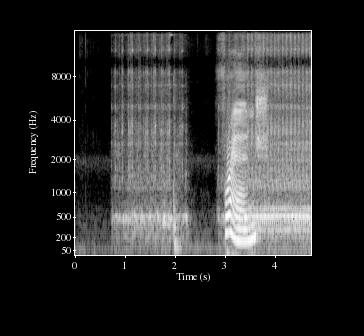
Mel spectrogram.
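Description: A sewing machine runs in short bursts while stitching a baby hem, its rapid mechanical whir stopping and restarting, with a voice speaking over the later run.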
